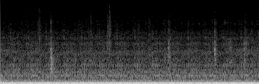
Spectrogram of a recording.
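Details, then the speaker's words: 1999 Ford F250 Super Duty 7.3L turbo diesel, just started with AC running and no check engine lights: steady, deep, even diesel rumble with no knocks or misses. Normal idle. "gotta love the sound of a diesel. You really do."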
